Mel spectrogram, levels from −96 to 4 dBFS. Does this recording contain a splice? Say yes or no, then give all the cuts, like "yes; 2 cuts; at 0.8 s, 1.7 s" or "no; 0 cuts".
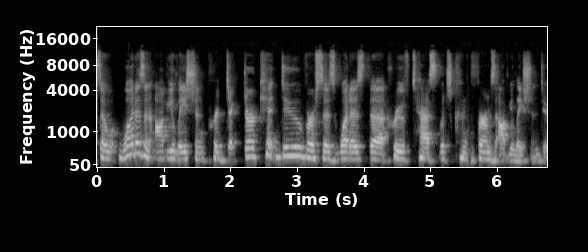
yes; 1 cut; at 4.3 s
